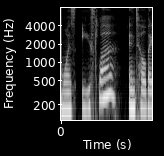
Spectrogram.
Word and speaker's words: Isla: And my daughter's name is Isla. But we don't spell it I-L-A, we spell it I-S-L-A, so the S is silent.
